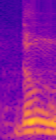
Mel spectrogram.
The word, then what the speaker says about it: दं: क्या हो जाएगा दंग अब इसको ग कु कम बोलना है दंग ग को उच्चारण बाहर ना आने दे दंग दंग दुर्गाय शक्ति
